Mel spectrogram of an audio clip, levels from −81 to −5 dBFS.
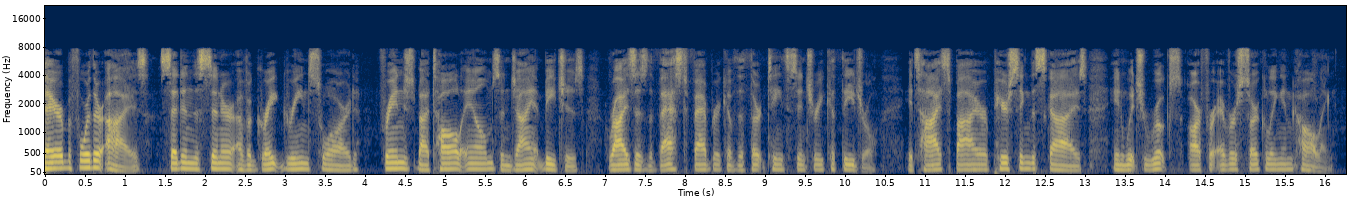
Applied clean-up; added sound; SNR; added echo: none; none; none; none.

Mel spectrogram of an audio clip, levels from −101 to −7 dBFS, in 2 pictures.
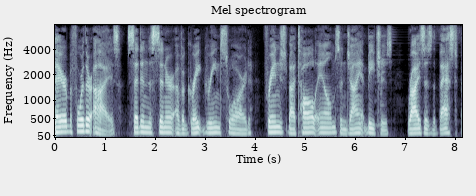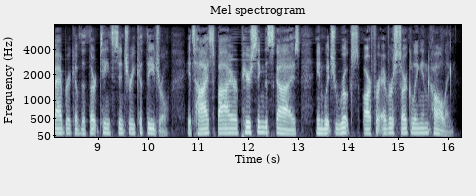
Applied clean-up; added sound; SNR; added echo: neural mask model DeepFilterNet 3.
